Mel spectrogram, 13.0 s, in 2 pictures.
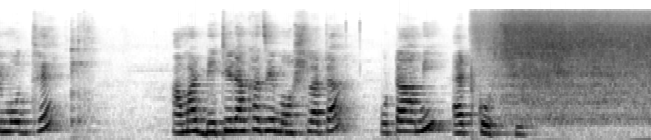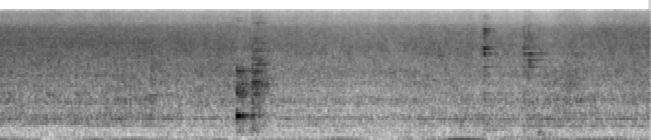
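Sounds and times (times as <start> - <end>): spice paste sizzling in hot oil: 4.8 - 13.0.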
